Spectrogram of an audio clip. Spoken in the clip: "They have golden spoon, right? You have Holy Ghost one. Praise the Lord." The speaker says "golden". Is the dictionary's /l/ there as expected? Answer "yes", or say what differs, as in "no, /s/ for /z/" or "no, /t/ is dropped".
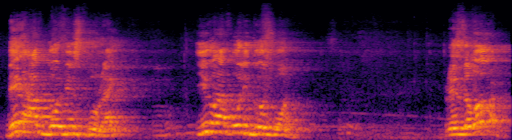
no, /l/ is dropped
